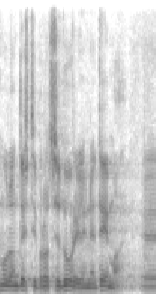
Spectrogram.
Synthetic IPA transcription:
mulːont̪est̪iprot̪sed̪uːɾilinet̪eːmɑ̰

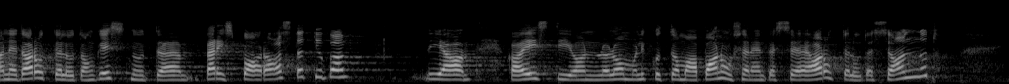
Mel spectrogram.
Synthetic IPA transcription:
ne̞ːd̪̥ɑɾut̪ːˑe̞lud̪̥o̞nke̞st̪nud̪̥pæɾispɑːɾɑːst̪ɑt̪ːˑjub̥ɑ | jɑkɑe̞ːst̪io̞nlo̞ːmulikult̪ːˑo̞mɑpɑnuse̞ne̞nd̪̥e̞sːe̞ɑɾut̪ːˑe̞lud̪̥e̞sːeɑnd̪nud̪̥

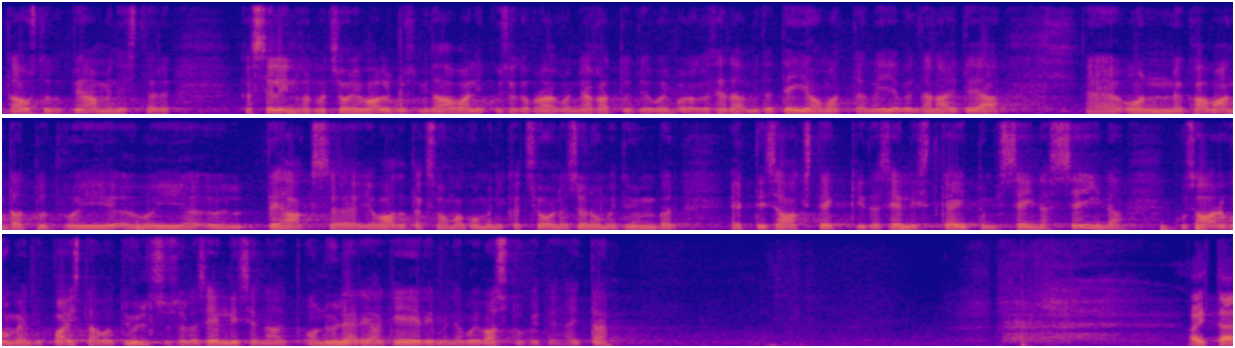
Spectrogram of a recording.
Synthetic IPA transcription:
t̪ɑwst̪ɑt̪ːud̪̚pe̞ɑminist̪e̞r | kɑsːe̞lːinfo̞rmɑt̪sio̞ːnʲivɑlɡusesmid̪̥ɑɑvɑlikːˑuse̞ɡ̥ɑprɑːe̞ɡuo̞njɑɡ̥ɑt̪ːˑud̪̥jɑvɤjbo̞lːɑkɑse̞d̪̥ɑmid̪̥ɑt̪e̞jeo̞mɑt̪ːˑejme̞jeve̞ːlt̪ænɑe̞jt̪e̞ɑ | o̞nkɑvɑnd̪ɑt̪ːˑud̪̥vɤjvɤjt̪e̞ɦɑksejɑvɑːd̪̥ɑt̪ːˑɑkse̞o̞mɑko̞mːunikɑt̪sio̞ːnʲjɑsɤnumejd̪ymbeɾ | e̞t̪ːe̞jsɑːkst̪e̞kːid̪̥ɑse̞lʲːist̪kæjt̪ːˑumist̪se̞jnɑsːe̞jnɑ | kusɑrɡume̞nd̪̥id̪̥̚pɑjst̪ɑvɑd̪̥ylt̪suse̞le̞se̞lʲːise̞nɑet̪ːo̞nːyle̞ɾe̞ɑɡ̥e̞ːɾiminevɤjvɑst̪upid̪̥iæjt̪ːˑæh | ɑjt̪ːæ

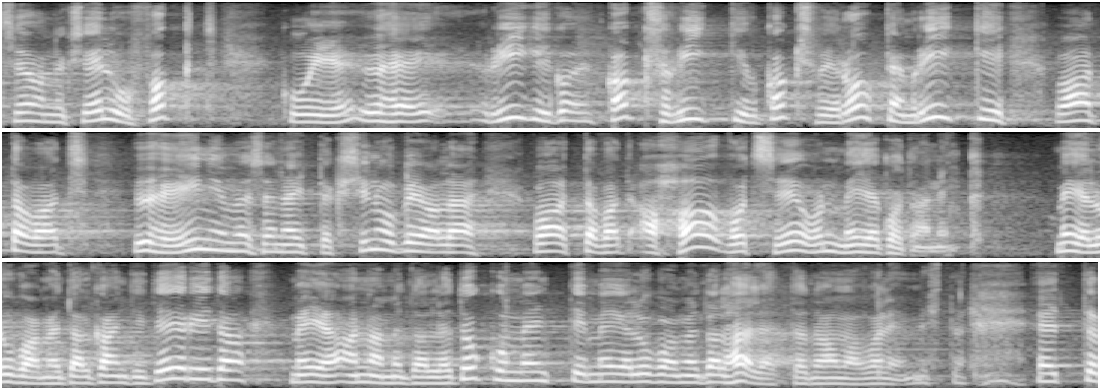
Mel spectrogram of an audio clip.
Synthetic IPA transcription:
seːonykse̞lufɑkt̪ | kujyɦe | riːɡ̥ikɑksriːkːikɑksvɤjro̞hke̞mriːkːi | vɑːt̪ːˑɑvɑd̪̥ | yɦeinʲime̞se̞næjt̪ːˑe̞kssinupeɑlevɑːt̪ːˑɑvɑd̪̥ɑhɑvo̞t̪ːse̞ːo̞nme̞jeko̞d̪̥ɑ̰nḭkː | me̞jelubɑme̞t̪ɑlkɑnʲd̪̥id̪̥e̞ːɾid̪̥ɑme̞jeɑnːɑme̞t̪ɑlːet̪o̞kːume̞nʲt̪ːˑimejelub̥ɑme̞t̪ɑlhæːlet̪ːˑɑd̪̥ɑo̞mɑvɑlʲimist̪ele̞t̪ː

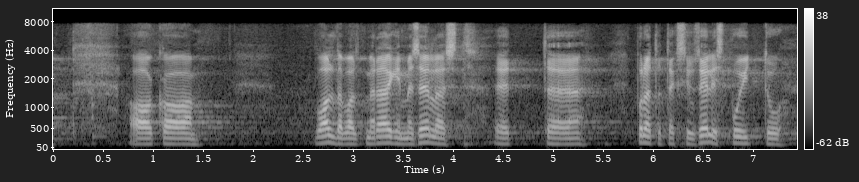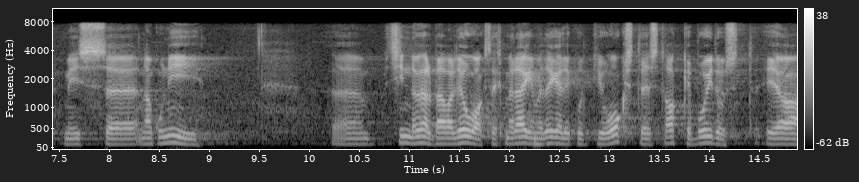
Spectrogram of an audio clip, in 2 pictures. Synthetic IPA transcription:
ɑɡ̥ɑ | vɑld̪̥ɑvɑlt̪ˑme̞ɾæːɡ̥ime̞se̞lːe̞st̪e̞t̪ː | pɤ̞le̞t̪ːˑɑt̪ːˑeksejuse̞lʲːist̪̚pujt̪ːˑumisnɑɡ̥uniː | sinːɑyɦe̞lpæevɑljɤwɑkse̞hksme̞ɾæːɡ̥ime̞t̪e̞ɡ̥e̞likult̪juo̞kst̪e̞st̪ɑkːe̞pujd̪ust̪jɑ

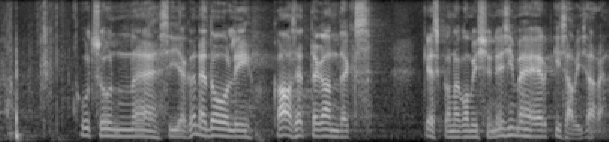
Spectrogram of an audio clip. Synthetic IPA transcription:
kut̪sunsiːjɑkɤne̞t̪o̞ːlikɑːse̞t̪ːe̞kɑnd̪̥e̞ks | ke̞sko̞nːɑko̞misjo̞nʲie̞s̬ʲime̞ɦeerkːˑisɑvisɑ̰ːɾḛ

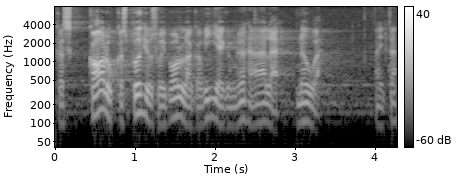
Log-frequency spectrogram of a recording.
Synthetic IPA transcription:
kɑs | kɑːlukːˑɑspɤɦjusvɤjb̥o̞lːɑkɑviːjekymneyɦeæːlenɤwḛ | æjt̪ːˑæh

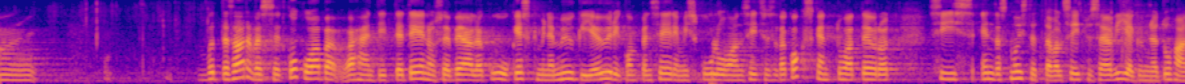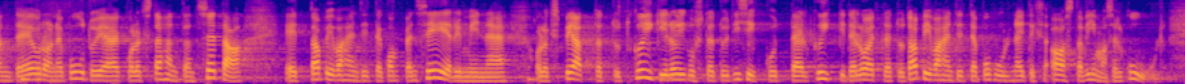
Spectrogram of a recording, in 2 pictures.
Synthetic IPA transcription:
vɤt̪ːˑe̞sɑrve̞sːet̪ko̞ɡ̥uɑb̥evɑɦe̞nd̪̥it̪ːe̞t̪e̞ːnuse̞pe̞ɑle̞kuːke̞skminemyːɡijɑyːɾiko̞mpːˑe̞nse̞ːɾimiskuluo̞nse̞jt̪ses̬ɑd̪̥ɑkɑkske̞nd̪̚t̪ːuɦɑt̪ːˑe̞wɾo̞t̪ːˑ | siːse̞nd̪̥ɑst̪mɤjst̪e̞t̪ːˑɑvɑlt̪se̞jt̪sme̞sɑjɑviːjekymnet̪uɦɑnd̪̥e̞ewɾo̞ne̞puːd̪̥ujæekːˑo̞le̞kst̪æɦend̪̥ɑnt̪se̞d̪ɑe̞t̪ːɑb̥ivɑɦe̞nd̪̥it̪ːe̞ko̞mpːe̞nse̞ːɾimineo̞̰le̞kspe̞ɑt̪ˑːɑt̪ːˑud̪̥kɤjɡilɤjɡust̪ɑt̪ːˑud̪isikːˑut̪ːˑe̞lkɤjkˑːid̪̥e̞lo̞e̞t̪ˑle̞t̪ːˑud̪ɑb̥ivɑɦe̞nd̪̥it̪ːe̞puɦulnæjt̪ˑːe̞ksɑːst̪ɑviːmɑse̞lkuːl

